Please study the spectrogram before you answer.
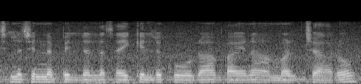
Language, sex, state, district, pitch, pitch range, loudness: Telugu, male, Telangana, Komaram Bheem, 110 Hz, 105-110 Hz, -16 LUFS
